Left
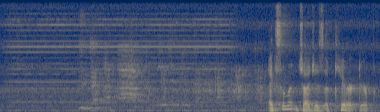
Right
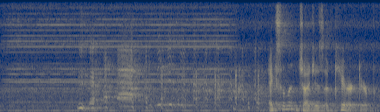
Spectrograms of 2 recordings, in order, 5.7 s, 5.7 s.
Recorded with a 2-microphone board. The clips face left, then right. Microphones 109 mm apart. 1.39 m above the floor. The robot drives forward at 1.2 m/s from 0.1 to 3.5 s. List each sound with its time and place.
1.2 s laughter: 60° right (ahead or behind), 4 m; by 3.9 s 80° right, 3.5 m
4.0 s a man speaking: 25° left (ahead or behind), 0.8 m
